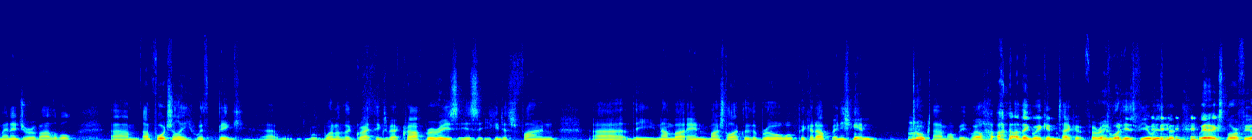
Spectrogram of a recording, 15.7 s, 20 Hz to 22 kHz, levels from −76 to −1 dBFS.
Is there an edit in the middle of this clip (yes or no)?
yes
